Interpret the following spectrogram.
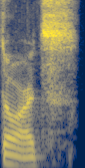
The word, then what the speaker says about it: Sztorc: There's a Paul Sports because it actually the C is pronounced Sztorc. The Polish C is a different letter, so people called me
